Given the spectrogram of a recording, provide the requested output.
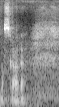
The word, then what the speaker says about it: moschata: I think it's pronounced moschata. So these are supposedly the most, or one of the most resistant.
